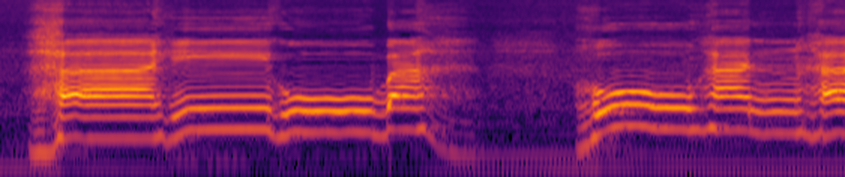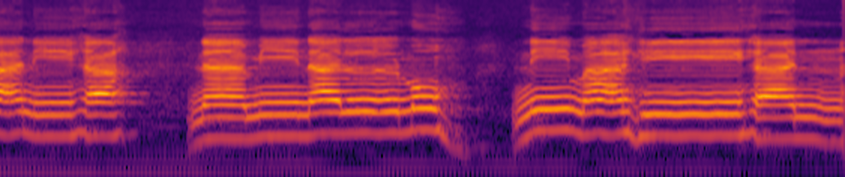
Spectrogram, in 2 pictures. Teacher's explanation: H ini sifatnya hamas. Dia itu keluar juga dari tenggorokan paling bawah.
